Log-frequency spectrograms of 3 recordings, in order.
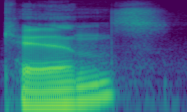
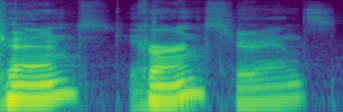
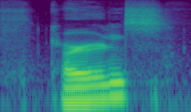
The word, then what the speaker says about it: Cairns: No, has been DJing at a bar called Elixir Music Bar, which is in Cairns, Queensland. Cairns. I think that's how you say it. Cairns. Not Cairns. Cairns. It's something like that.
